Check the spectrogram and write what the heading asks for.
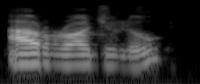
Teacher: এরকম হয় র হয় যেই ক্ষেত্রে আমরা এখন পড়লাম আর রজুলু র টাকে মার্চ করে ফেলেছি লামটা বাদ দিয়ে দিয়েছি র টাকে দুইবার পড়লাম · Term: ইদগাম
